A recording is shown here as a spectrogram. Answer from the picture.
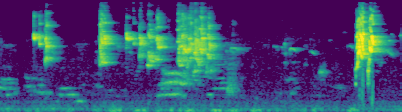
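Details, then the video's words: Lovebird with a surprising song fill: a string of short, shrill, scratchy notes building into a longer grating chatter, then a loud harsh burst after a pause. "Burung lb isian aneh"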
